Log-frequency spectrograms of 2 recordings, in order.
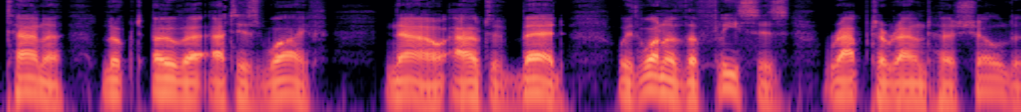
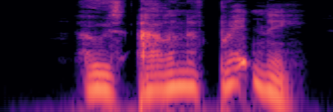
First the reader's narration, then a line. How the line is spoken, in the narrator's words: whispered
